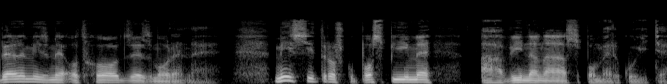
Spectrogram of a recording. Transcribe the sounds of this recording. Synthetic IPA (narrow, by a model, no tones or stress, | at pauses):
ʋɛʎmizmɛʔɔt̪xɔːd͡zɛzmɔɾɛ̰nɛ̰ː | misit̪ɾɔʃkupɔspiːmɛ | aʋinanaːspɔmɛ̰ɾkujcɛ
